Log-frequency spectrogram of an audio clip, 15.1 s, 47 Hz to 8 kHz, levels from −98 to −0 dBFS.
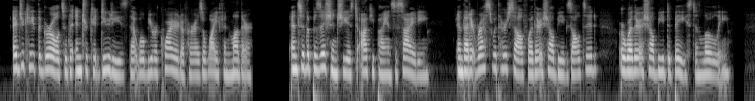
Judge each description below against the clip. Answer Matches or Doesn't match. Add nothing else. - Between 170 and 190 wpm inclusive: Matches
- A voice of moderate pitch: Doesn't match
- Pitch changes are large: Doesn't match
